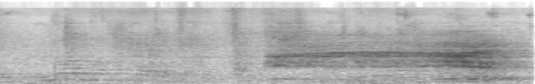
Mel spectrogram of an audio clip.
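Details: Imported calves of Angus, Limousin and Hereford breeds, being bought at a livestock purchase. A faint murmur comes first, then one loud, drawn-out harmonic moo from about halfway through that swells toward its end. There is low background chatter.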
